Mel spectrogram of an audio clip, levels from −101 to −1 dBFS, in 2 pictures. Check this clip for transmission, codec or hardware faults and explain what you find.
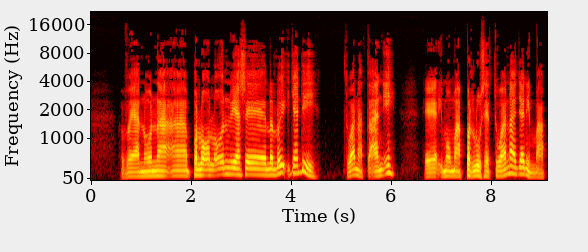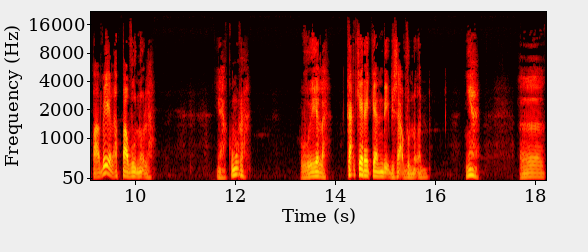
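I found no faults to explain in this clip.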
